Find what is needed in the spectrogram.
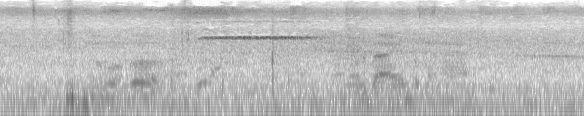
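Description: Steady traffic noise from a busy road, with faint voices talking in the background. A single high steady tone sounds for about a second, starting about one and a half seconds in.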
